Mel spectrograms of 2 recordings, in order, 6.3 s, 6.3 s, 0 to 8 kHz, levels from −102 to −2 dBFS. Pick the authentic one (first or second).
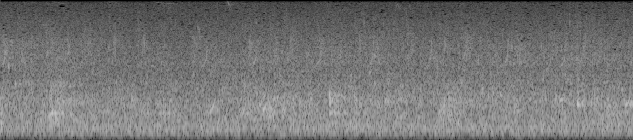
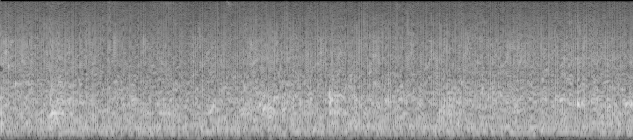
first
